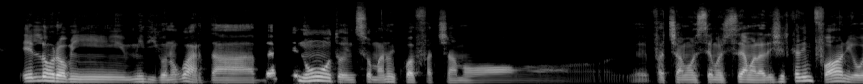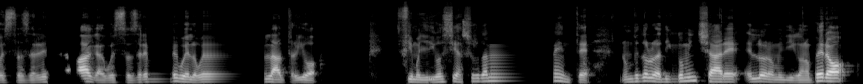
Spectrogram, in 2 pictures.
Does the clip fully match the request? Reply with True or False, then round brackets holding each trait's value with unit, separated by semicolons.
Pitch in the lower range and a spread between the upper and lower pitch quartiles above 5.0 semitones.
True (115 Hz; 5.5 semitones)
